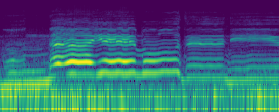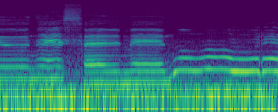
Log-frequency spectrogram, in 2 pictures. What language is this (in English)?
Korean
